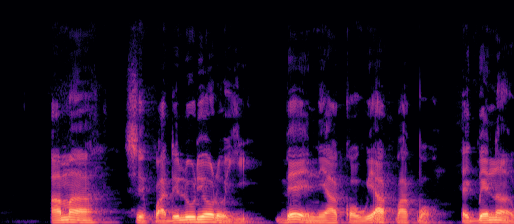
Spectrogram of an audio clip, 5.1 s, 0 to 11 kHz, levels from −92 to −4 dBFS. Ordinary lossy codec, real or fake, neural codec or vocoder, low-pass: none; real; none; 9.9 kHz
